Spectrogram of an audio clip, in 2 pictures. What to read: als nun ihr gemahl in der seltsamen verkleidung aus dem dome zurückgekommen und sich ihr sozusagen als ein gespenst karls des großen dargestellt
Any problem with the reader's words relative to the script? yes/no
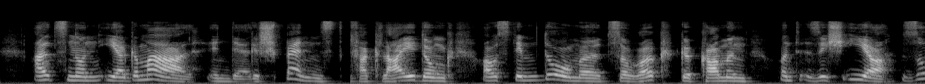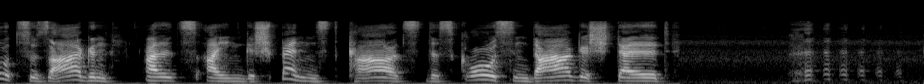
yes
